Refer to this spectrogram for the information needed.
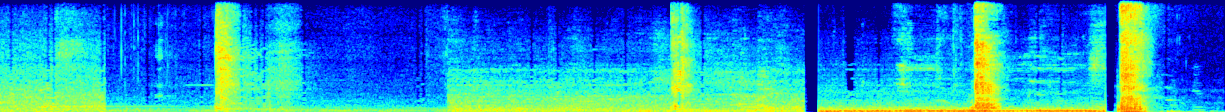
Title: SNEEZA sneeze compilation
